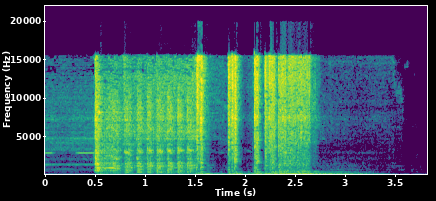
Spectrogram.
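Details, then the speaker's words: Boat engine dry-fired on open manifolds with no exhaust or catalytic converters: it fires with a sharp crackling bark, runs loud and ragged for a couple of seconds, then dies. Described as sounding terrible. "all right so we got no exhaust basically on the other side you got manifolds supposed to be catalytic converters in each hole everything's hooked up i'm just going to fire it off and see what it sounds like"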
